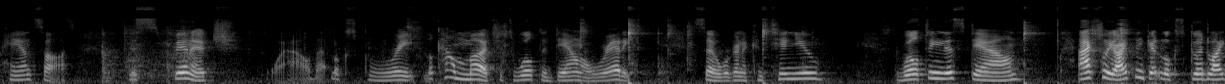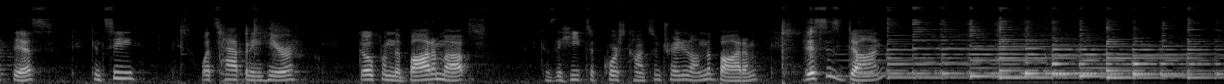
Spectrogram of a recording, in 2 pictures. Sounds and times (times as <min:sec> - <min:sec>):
Speech: 0:01.3 - 0:06.3, 0:14.3 - 0:15.3, 0:15.9 - 0:21.1
Zither: 0:20.7 - 0:24.4.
